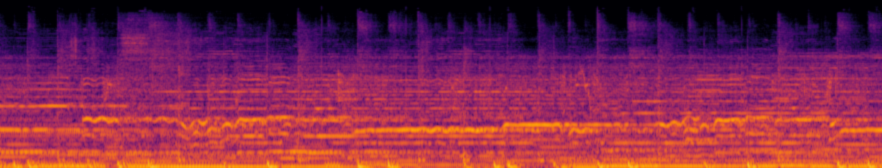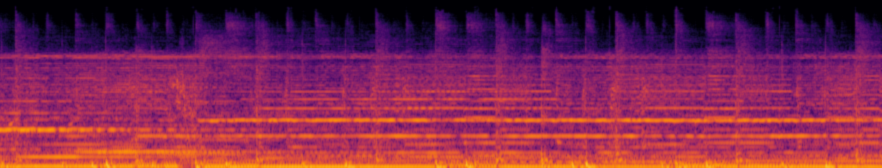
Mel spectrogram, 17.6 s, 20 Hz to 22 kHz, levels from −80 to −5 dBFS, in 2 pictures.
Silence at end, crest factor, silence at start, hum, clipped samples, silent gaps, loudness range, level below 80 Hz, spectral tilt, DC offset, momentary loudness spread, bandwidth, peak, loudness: 0 s; 10 dB; 0 s; none; under 0.1%; none; 1 LU; -24 dBFS; -5.5 dB/octave; under 0.1%; 1 LU; 16 kHz; -10 dBFS; -22 LUFS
